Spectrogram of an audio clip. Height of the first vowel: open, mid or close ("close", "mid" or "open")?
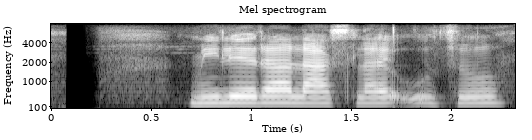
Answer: close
